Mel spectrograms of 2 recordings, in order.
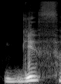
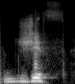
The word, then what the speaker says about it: GIF: once and for all whether it is pronounced GIF with a hard G or GIF with a soft G in less than five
